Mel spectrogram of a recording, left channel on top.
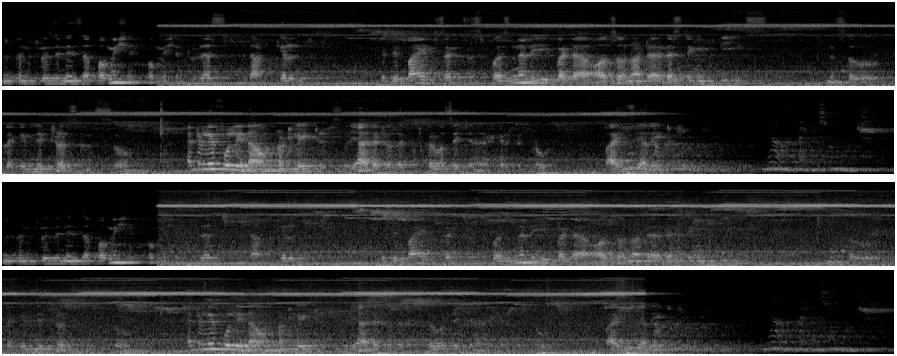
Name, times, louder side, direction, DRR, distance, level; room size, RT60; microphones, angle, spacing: voice 1, 0.0-3.1 3.8-7.5 8.2-14.5 15.0-15.5, left 2 dB, 30° left, 0.4 m, -33 dB
sound 1, 1.5-15.4, right 9 dB, 50° right, 0.5 m, -30 dB
voice 2, 15.1-16.1 16.5-17.7, left 2 dB, 80° left, 3.0 m, -42 dB
13.5 x 7.8 x 9.2 m
head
